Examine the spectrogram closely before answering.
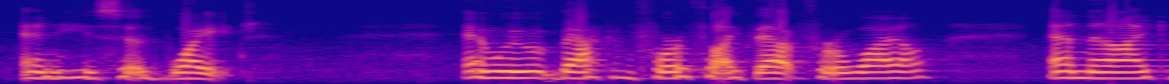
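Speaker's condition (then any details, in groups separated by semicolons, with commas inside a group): ALS; shortly after diagnosis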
